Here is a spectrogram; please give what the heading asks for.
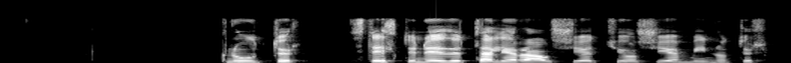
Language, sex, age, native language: Icelandic, female, 40-49, Icelandic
